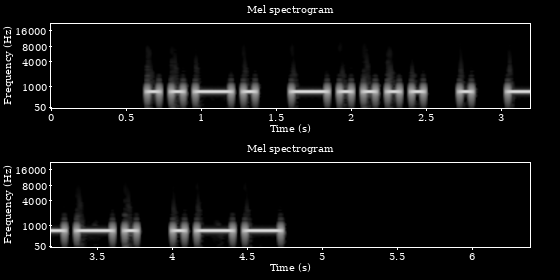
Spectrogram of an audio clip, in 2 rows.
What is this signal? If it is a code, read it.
Morse code, heard as a keyed tone, about 15 wpm, 700 Hz. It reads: F6EGW
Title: DXCC-100 Call Signs - 5 Characters - Repeated 3x - 15wpm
